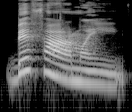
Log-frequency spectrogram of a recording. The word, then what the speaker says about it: بفرمایید: need to know that the written form is before me but you usually hear native speakers pronounce it as be farming you can use this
